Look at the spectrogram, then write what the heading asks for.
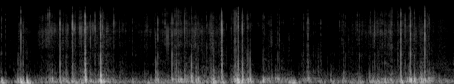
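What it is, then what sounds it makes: Mesh scrub sponge scratched with nails. A rectangular blue sponge with woven scrub mesh, held in both hands, is scratched with long nails. The result is a run of dry, crinkly, tearing scratches with short bursts that die away almost at once, and most of the energy sits in a low rumble with little bright edge.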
